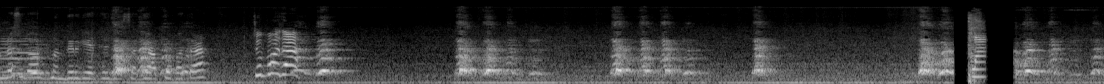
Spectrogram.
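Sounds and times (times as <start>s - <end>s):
dog barking: 1.1s - 2.1s, 2.9s - 3.6s, 4.5s - 7.9s, 9.2s - 9.6s, 10.2s - 11.0s.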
